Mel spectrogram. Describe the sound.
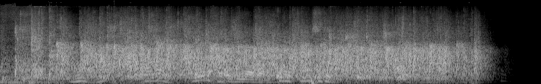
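A crowd claps steadily and loudly for about five seconds, a dense wash of many hands, with faint voices murmuring underneath before it cuts off abruptly.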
